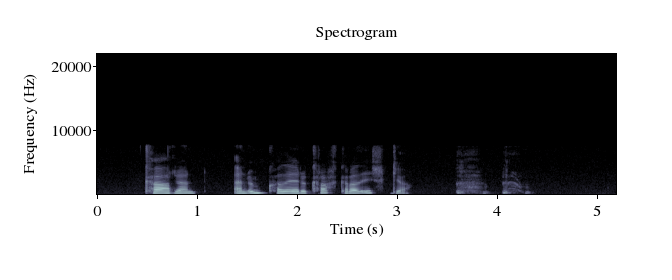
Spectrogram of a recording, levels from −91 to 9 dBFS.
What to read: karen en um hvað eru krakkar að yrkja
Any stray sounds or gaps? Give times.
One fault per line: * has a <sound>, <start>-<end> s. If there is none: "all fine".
* has a cough, 3.6-4.4 s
